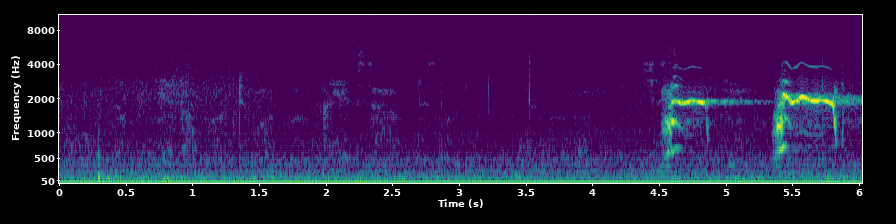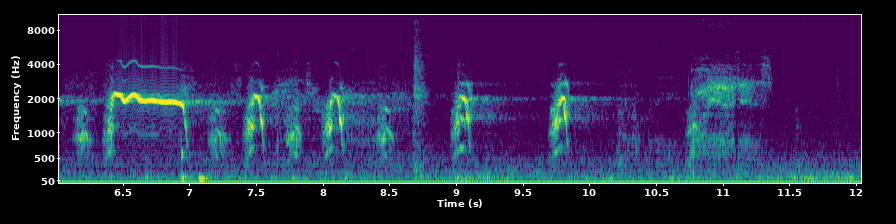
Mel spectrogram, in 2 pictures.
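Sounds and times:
coyote howling: 0:04.5 - 0:11.0
coyote yipping: 0:04.5 - 0:11.0.

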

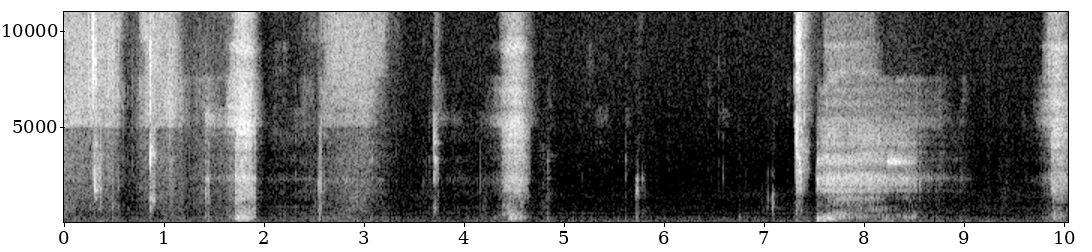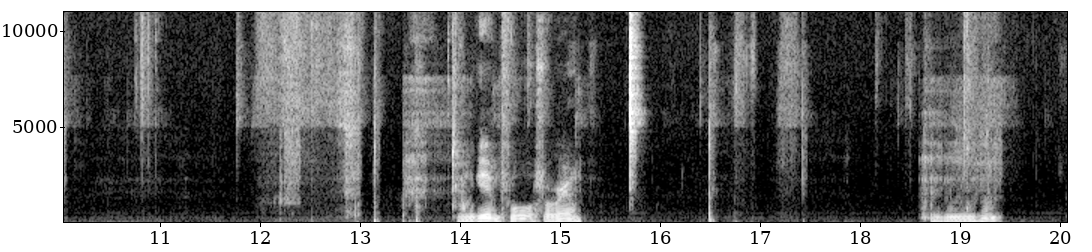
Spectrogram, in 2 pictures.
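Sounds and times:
person eating mouth noises: 0:07.3 - 0:08.4, 0:18.6 - 0:19.3.

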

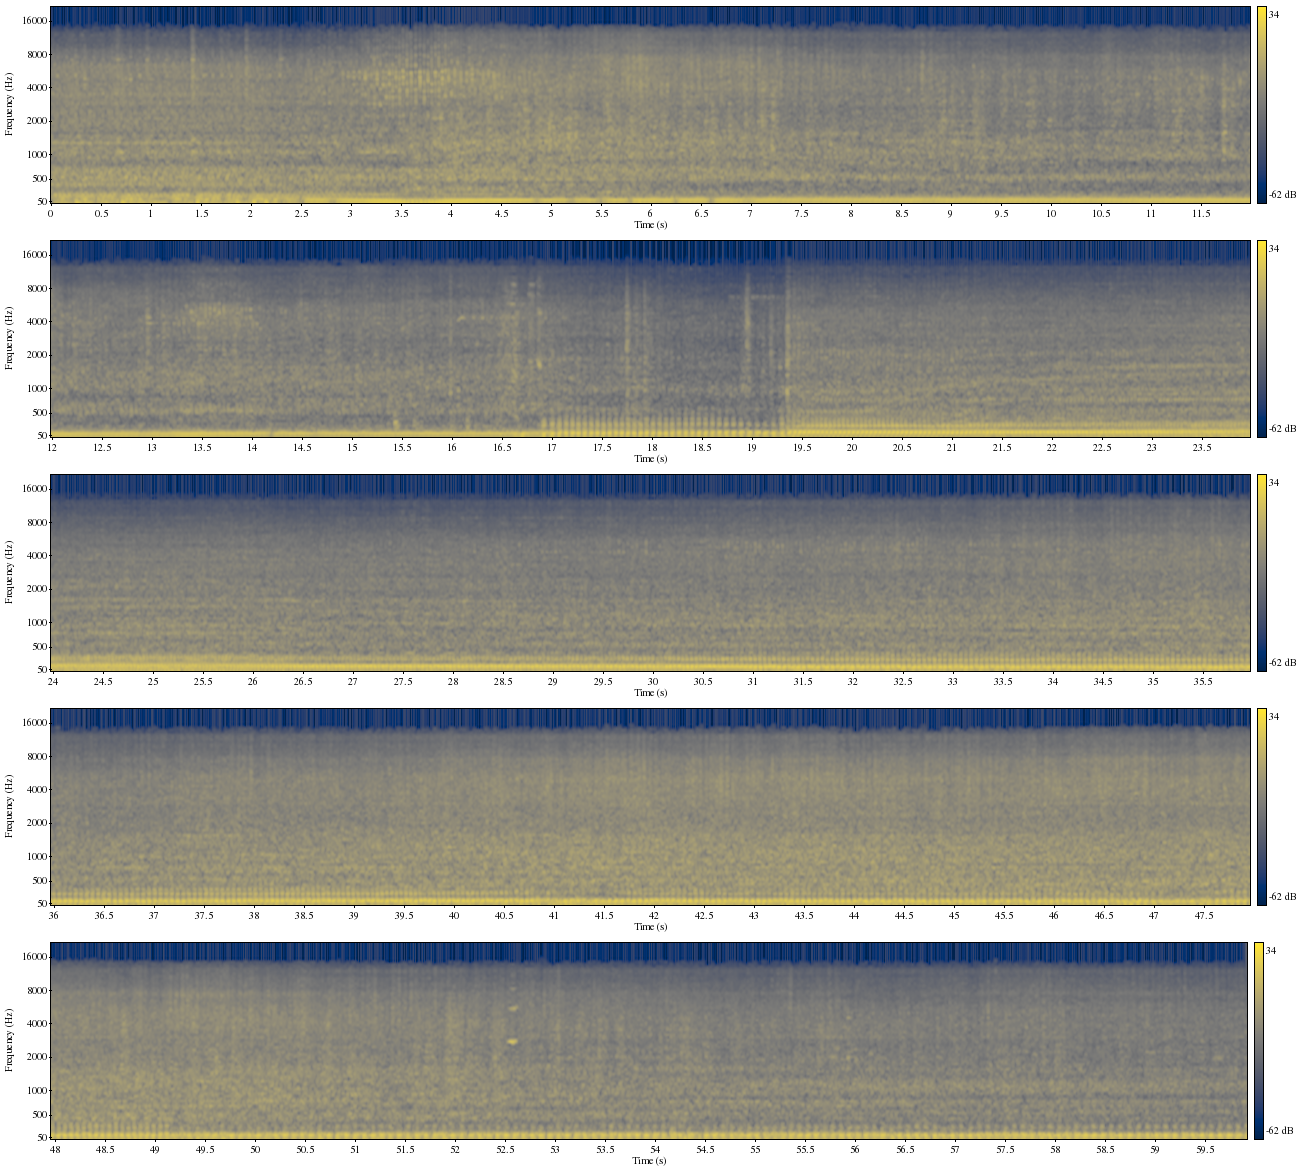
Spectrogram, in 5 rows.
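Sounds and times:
engine idling and accelerating: 0:00.0 - 0:59.9.

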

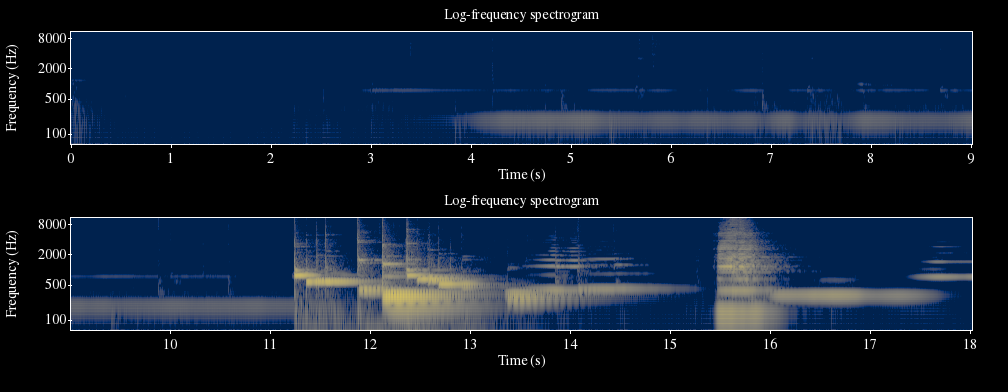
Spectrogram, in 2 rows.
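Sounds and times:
marimba mallet run: 0:11.2 - 0:14.0.

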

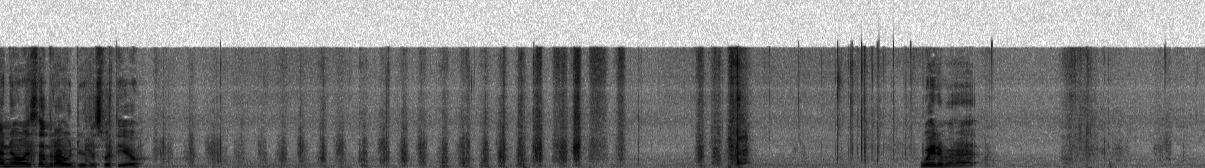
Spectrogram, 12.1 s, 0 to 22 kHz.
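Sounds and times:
knife sawing through grapefruit rind: 0:00.7 - 0:06.3, 0:07.0 - 0:07.6
rind crunching: 0:08.2 - 0:09.2.

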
